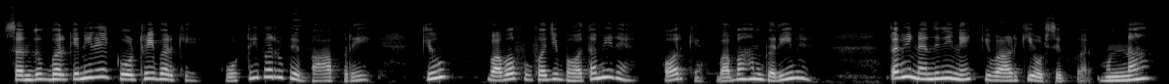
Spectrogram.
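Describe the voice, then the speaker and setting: A woman's voice: fairly high pitch, animated, normal speed, warm tone, no echo, lo-fi sound. A woman narrating a sentimental family story and reading all the parts herself.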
